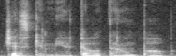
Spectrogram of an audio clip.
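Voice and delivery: breathless whisper, pleading; whispered plea. Real, not acted. Host ending his rant, whispering a plea for a pub. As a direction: beg for a pub under your breath.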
